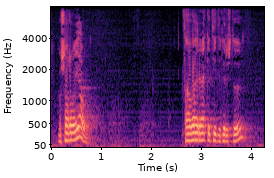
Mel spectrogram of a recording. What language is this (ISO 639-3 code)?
isl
